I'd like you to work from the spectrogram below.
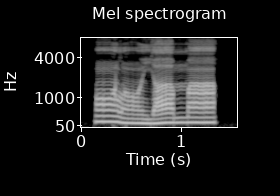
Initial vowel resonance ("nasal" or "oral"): nasal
